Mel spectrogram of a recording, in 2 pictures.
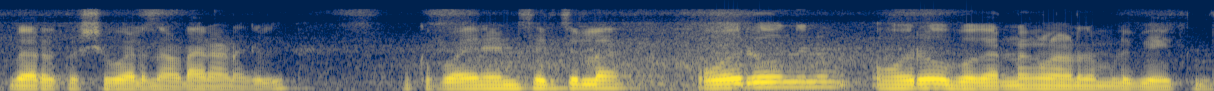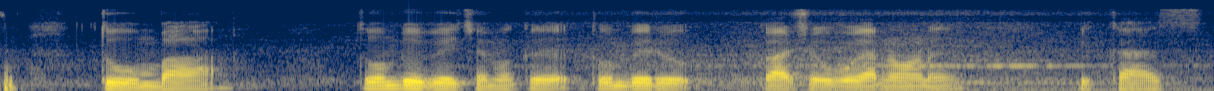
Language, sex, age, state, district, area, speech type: Malayalam, male, 18-30, Kerala, Wayanad, rural, spontaneous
